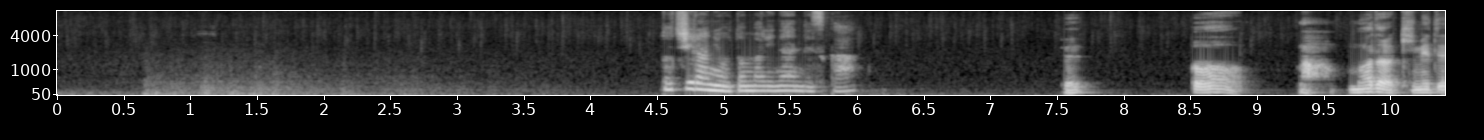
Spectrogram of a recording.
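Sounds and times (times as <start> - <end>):
deep rumble of thunder: 0.0 - 6.3
steady heavy rain: 0.0 - 10.3
speech: 4.6 - 6.1, 7.6 - 7.8, 8.5 - 10.3.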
